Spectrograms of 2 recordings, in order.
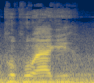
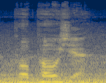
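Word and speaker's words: Popo Agie: I was taught to pronounce it Popoaggie, or I can't pronounce it. Forrest Friend would always call it Popoaggie, and you know, our good friend Toby Eunice corrected us. Poposia, I think that's how you pronounce it.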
